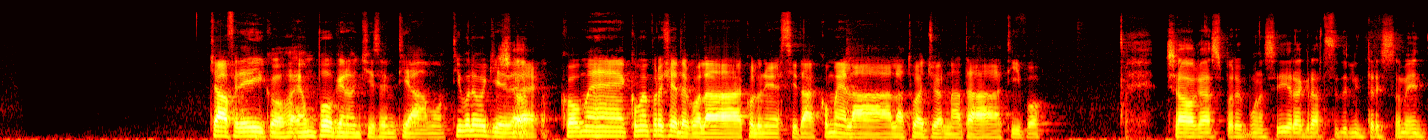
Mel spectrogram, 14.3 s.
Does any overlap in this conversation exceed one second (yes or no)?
no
